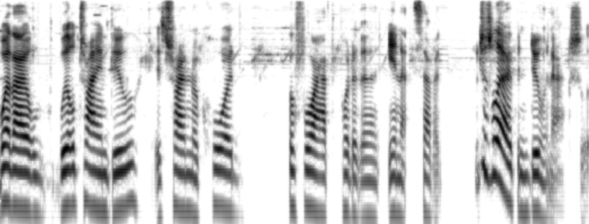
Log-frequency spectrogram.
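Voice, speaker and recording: In a very deep, low pitch, a woman speaks at a moderate pace with an enthusiastic tone, big swings in loudness and long, frequent pauses. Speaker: gaming video creator. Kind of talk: let's play commentary. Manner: halting with many fillers and restarts; casual and enthusiastic.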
